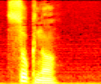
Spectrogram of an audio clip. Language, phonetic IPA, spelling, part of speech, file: Polish, [ˈsuknɔ], sukno, noun, Pl-sukno.ogg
